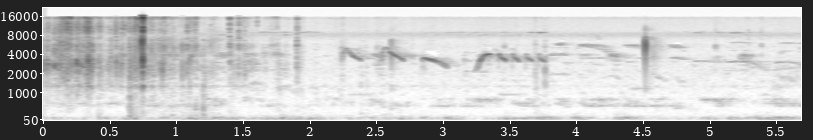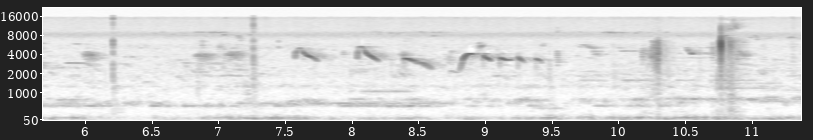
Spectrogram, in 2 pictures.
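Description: Birds chirping faintly in quick runs of short high notes, two runs in the middle stretch, over a steady low rumble and a few sharp clicks.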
